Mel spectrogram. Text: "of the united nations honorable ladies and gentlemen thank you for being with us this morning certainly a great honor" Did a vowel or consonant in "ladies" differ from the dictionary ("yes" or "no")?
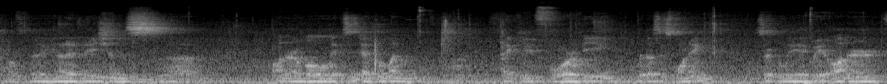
yes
